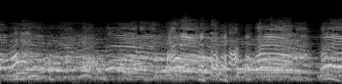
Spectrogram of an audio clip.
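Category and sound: crowd, crowd cheering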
